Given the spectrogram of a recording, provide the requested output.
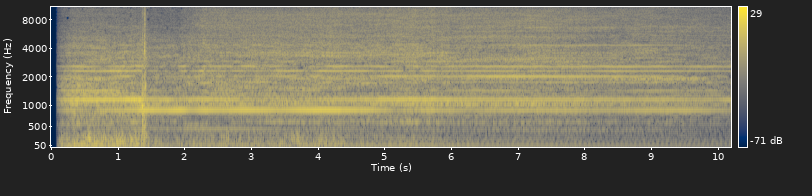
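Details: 2008 Mercedes E300, just bought, whines at start-up: a steady high-pitched whine holds above the running engine; owner suspects alternator or A/C, A/C not working and compressor not running.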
